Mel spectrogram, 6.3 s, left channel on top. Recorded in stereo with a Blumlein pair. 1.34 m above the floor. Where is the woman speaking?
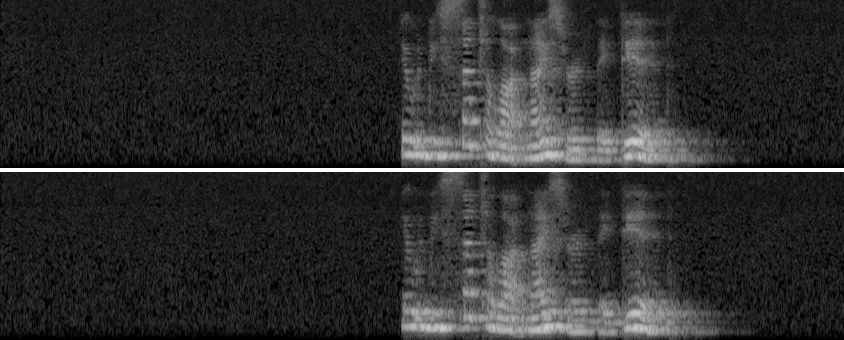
60° left, 1.0 m.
